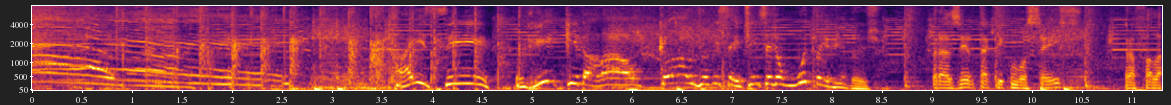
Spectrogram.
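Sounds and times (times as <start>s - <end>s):
studio applause and cheering: 0.0s - 5.1s
speech: 4.2s - 11.2s.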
